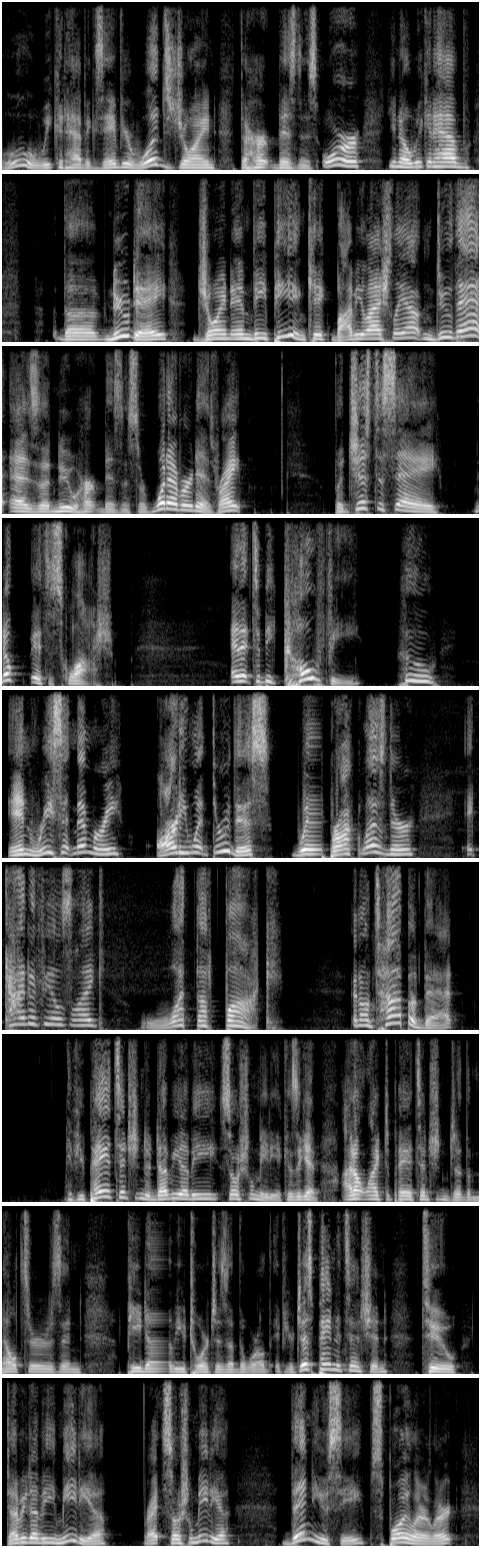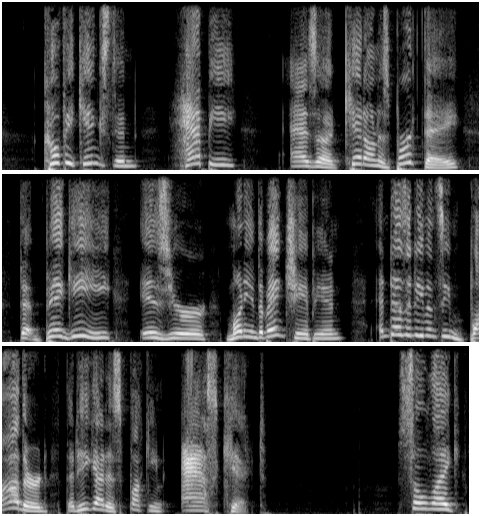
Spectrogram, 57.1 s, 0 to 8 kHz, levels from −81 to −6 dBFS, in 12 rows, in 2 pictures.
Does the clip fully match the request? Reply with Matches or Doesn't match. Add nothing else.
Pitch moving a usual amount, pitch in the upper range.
Doesn't match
